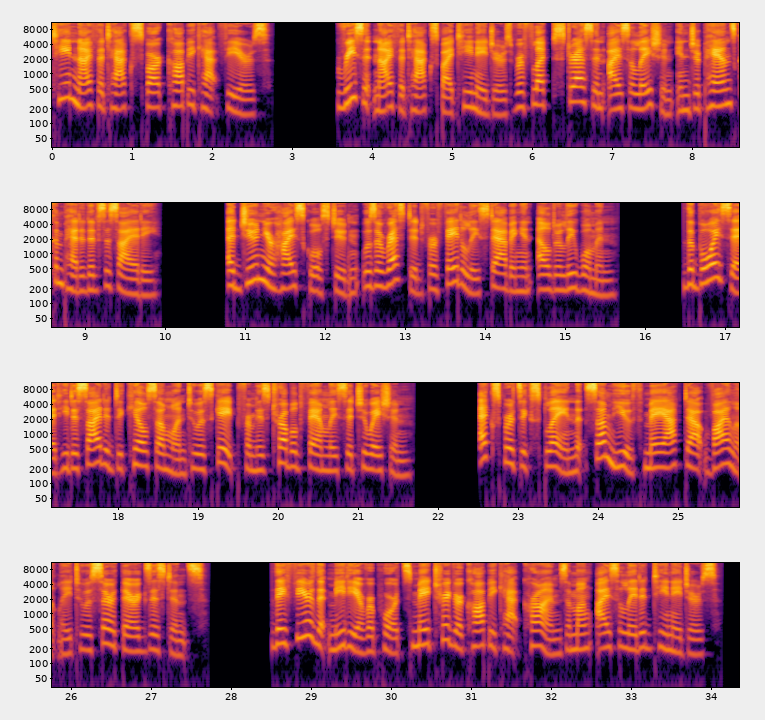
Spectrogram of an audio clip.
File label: slow; Teen knife attacks spark copycat fears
